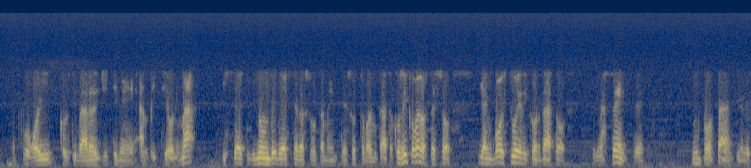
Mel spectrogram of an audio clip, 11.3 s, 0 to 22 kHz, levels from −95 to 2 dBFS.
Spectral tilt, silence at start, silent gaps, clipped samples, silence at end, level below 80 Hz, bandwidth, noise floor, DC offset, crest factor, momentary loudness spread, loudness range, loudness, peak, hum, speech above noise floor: -7 dB/octave; 0.1 s; none; under 0.1%; 0 s; -62 dBFS; 16 kHz; -55 dBFS; under 0.1%; 18 dB; 13 LU; 3 LU; -28 LUFS; -10 dBFS; none; 28 dB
